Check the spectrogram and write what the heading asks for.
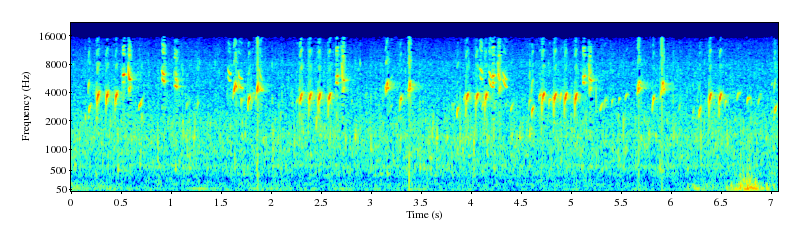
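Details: Goldfinch song used for training: bursts of rapid, liquid twittering notes in short clusters about every second, high and tinkling, with a faint low rumble near the end.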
